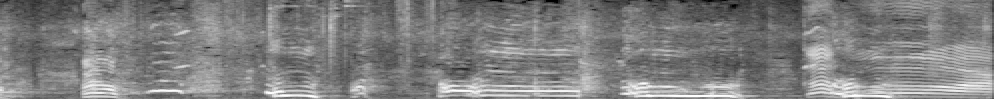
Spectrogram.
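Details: Hound baying from coon dogs being trained for raccoon hunting, named as bluetick and black and tan coonhounds. Short arched yelps alternate with longer level bawls, about one call a second, with one rising, trailing note at the end.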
